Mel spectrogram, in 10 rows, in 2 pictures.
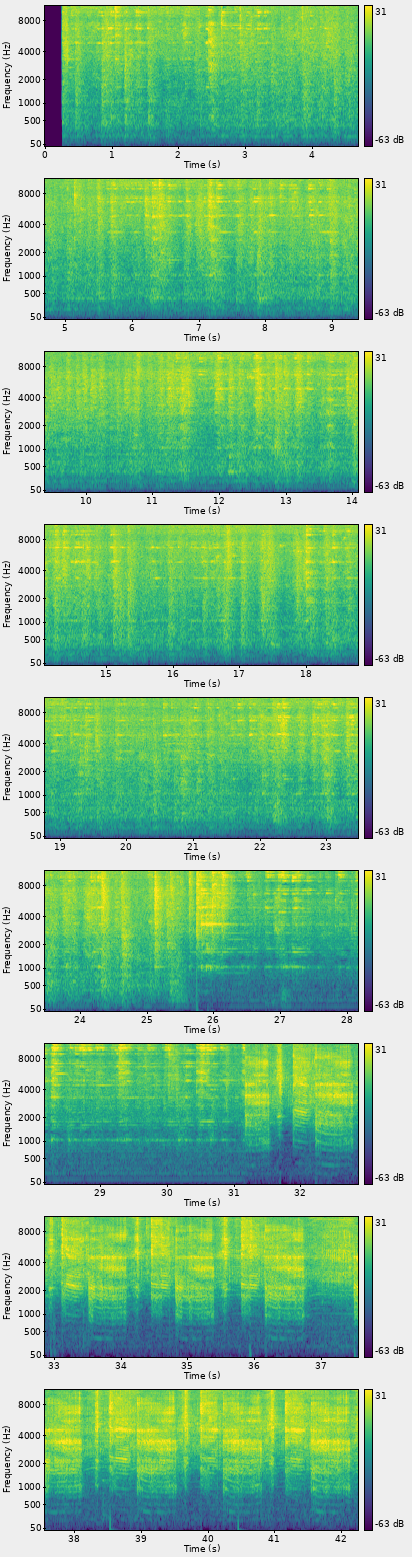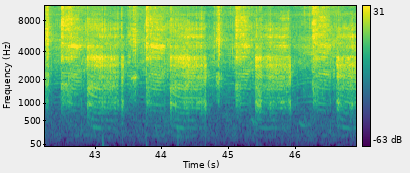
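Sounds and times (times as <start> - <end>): toy robot clattering on floor: 25.1 - 46.9.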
